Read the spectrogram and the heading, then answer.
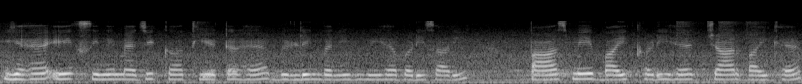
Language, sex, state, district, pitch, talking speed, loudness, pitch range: Hindi, female, Rajasthan, Bikaner, 230 Hz, 155 wpm, -17 LUFS, 220-235 Hz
